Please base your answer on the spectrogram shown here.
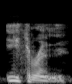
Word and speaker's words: Ythryn: Ythryn is how it's pronounced.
